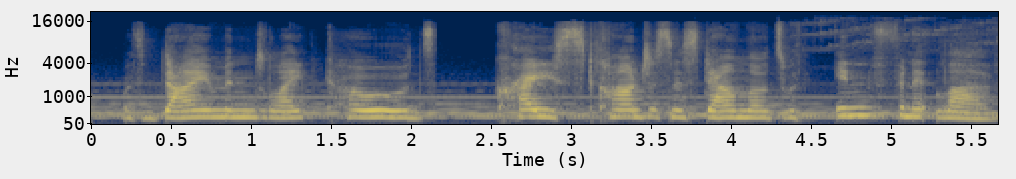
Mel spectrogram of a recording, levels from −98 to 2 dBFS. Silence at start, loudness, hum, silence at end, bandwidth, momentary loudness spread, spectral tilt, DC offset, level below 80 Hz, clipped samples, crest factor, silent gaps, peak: 0 s; -25 LUFS; none; 0 s; 17 kHz; 10 LU; -4.5 dB/octave; under 0.1%; -76 dBFS; under 0.1%; 20 dB; none; -6 dBFS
